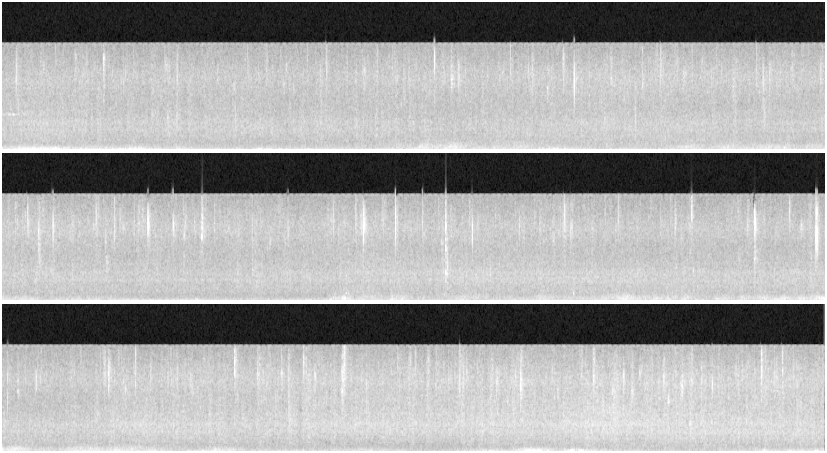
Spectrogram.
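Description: Heavy rain pouring onto wet pavement, a steady hiss, with thunder rumbling low beneath it in swells. The loudest rumble comes near the end.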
